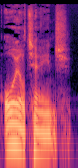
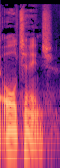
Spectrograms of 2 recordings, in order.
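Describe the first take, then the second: First: "oil change" with a full OY sound; standard pronunciation. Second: "oil change" as "ol change", Southern; Southern accent. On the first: Reading commercial copy, standard pronunciation. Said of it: "hard for me not to say". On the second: Confessing a slip in commercial copy, Southern accent. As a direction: flatten "oil change" to "awl change", Southern style. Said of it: "hard for me not to say oil change". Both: Shown as a demonstration.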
